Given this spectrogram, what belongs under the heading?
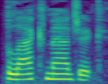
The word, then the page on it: black magic: American English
